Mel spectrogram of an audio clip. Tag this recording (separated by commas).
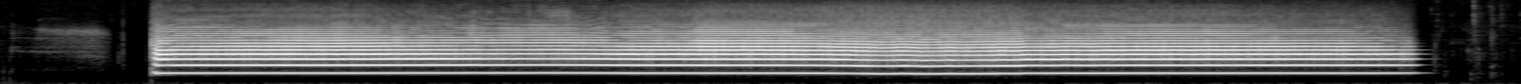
Music, Brass instrument, Musical instrument, Trumpet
